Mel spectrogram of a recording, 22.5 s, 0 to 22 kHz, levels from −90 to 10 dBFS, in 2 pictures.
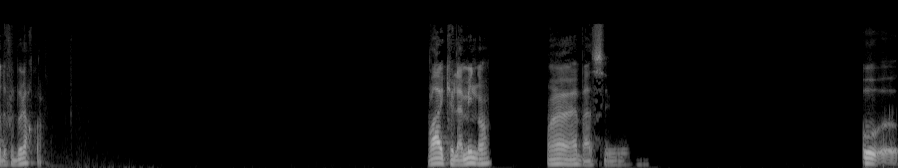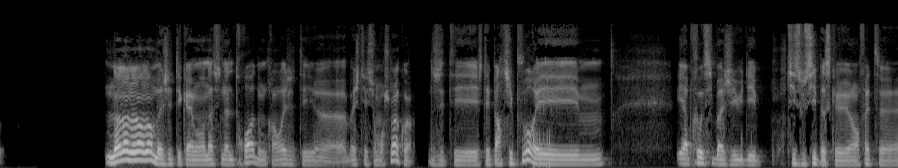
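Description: Throughout, the speech sounds dull and granular, with gurgling in the upper bands. This is MP2 compression, likely at a low rate near 80 kbps.

DAB burbling breaks in at 0.33, 8.59, 11.05, 15.05, 17.9 and 20.5 s. Sparse bit errors put short blips of noise in single sub-bands.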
